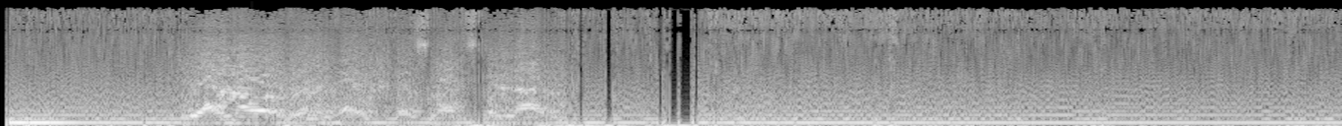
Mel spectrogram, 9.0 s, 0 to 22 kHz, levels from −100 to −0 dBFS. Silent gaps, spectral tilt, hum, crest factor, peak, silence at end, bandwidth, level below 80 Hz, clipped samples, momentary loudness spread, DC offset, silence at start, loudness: none; -5.5 dB/octave; none; 12 dB; 0 dBFS; 0 s; 17 kHz; -28 dBFS; under 0.1%; 8 LU; under 0.1%; 0.05 s; -13 LUFS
